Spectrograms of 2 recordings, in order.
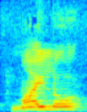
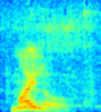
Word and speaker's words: Milo: One of his proteges was Milo Shattuck, a Harvard graduate and a young poet. Watson helped finance his trip to England to study, and while there, Milo, or how do you pronounce it, Milo, M-I-L-O, Milo.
